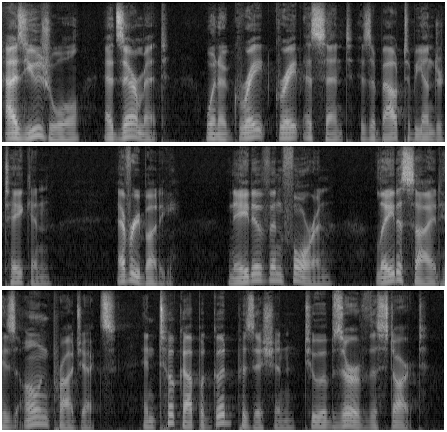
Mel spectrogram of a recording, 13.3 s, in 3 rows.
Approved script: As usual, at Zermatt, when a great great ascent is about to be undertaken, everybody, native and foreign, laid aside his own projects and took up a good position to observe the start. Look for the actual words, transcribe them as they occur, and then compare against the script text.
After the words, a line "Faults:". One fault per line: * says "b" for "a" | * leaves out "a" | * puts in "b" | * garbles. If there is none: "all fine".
As usual, at Zermatt, when a great great ascent is about to be undertaken, everybody, native and foreign, laid aside his own projects and took up a good position to observe the start.
Faults:
all fine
